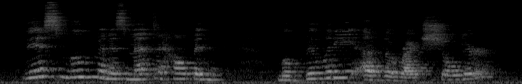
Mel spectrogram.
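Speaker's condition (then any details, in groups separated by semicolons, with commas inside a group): No condition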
